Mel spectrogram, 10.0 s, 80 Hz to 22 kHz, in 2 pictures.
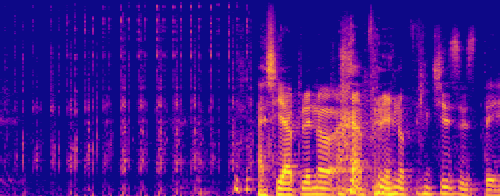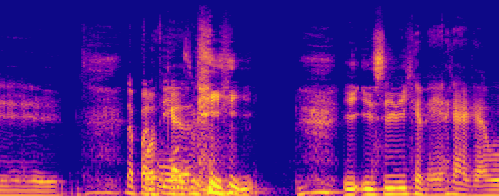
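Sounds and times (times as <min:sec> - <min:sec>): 
computer keyboard clicks: 0:00.0 - 0:02.6
speech: 0:02.3 - 0:09.9
laughter: 0:06.3 - 0:07.6.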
